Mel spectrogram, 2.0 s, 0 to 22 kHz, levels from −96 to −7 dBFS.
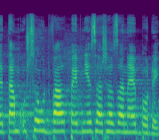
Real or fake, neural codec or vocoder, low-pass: real; none; 14.4 kHz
